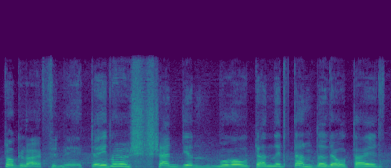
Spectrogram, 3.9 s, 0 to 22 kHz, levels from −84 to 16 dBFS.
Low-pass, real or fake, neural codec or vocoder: 14.4 kHz; fake; codec, 32 kHz, 1.9 kbps, SNAC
